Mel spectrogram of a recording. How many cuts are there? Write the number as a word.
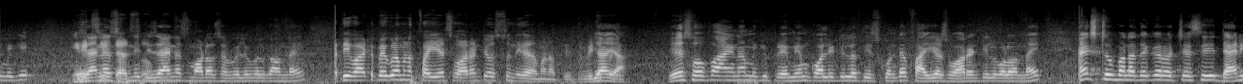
two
